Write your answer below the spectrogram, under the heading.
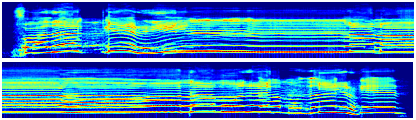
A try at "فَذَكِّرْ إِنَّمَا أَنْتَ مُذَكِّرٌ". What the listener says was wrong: جی غنہ چھوڑ دیا. انتا کا غنہ آپ سے چلا گیا، تو آپ نے جلدی کی اور اسی لیے میں سمجھا رہا تھا غنے کو آپ نے پورا کرنا ہے.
